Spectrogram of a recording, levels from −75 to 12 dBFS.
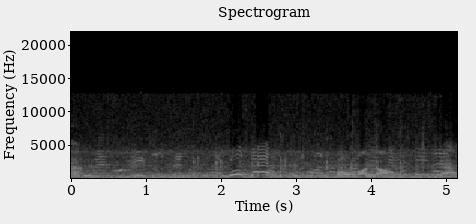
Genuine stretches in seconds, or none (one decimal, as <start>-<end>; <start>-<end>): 0.0-4.0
